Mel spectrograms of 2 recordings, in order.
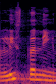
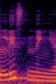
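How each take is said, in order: First: "listening" as lis-te-ning; "listening" read as spelt, t audible; T sounded, wrongly. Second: "listening" as lis-ning, no t; "listening" with s straight into n; silent T. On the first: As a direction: pronounce the t in "listening". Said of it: "jangan listening". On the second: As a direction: drop the t in "listening". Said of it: "tidak dibaca ya". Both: Shown as a demonstration.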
